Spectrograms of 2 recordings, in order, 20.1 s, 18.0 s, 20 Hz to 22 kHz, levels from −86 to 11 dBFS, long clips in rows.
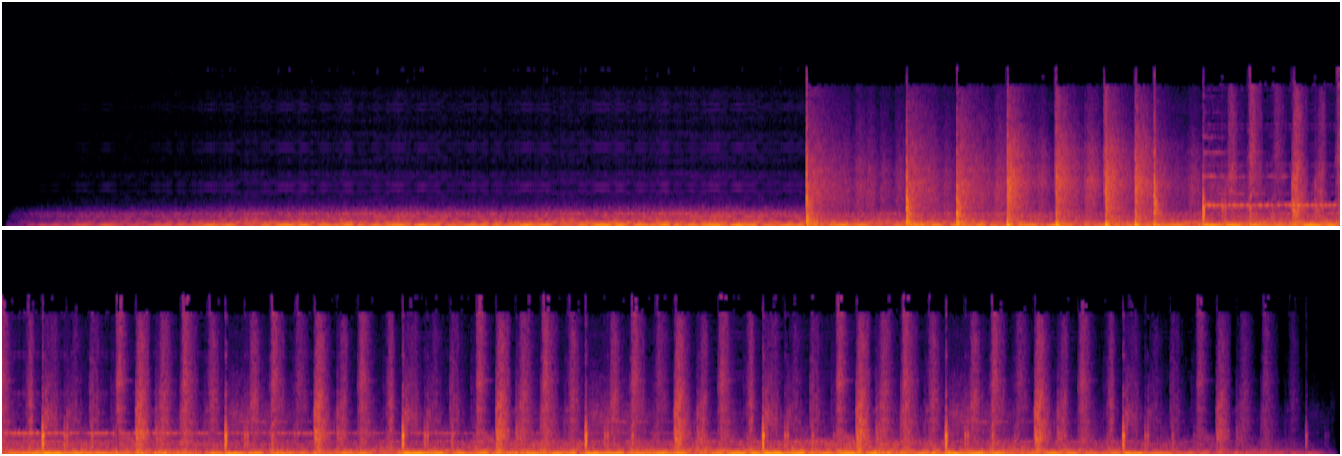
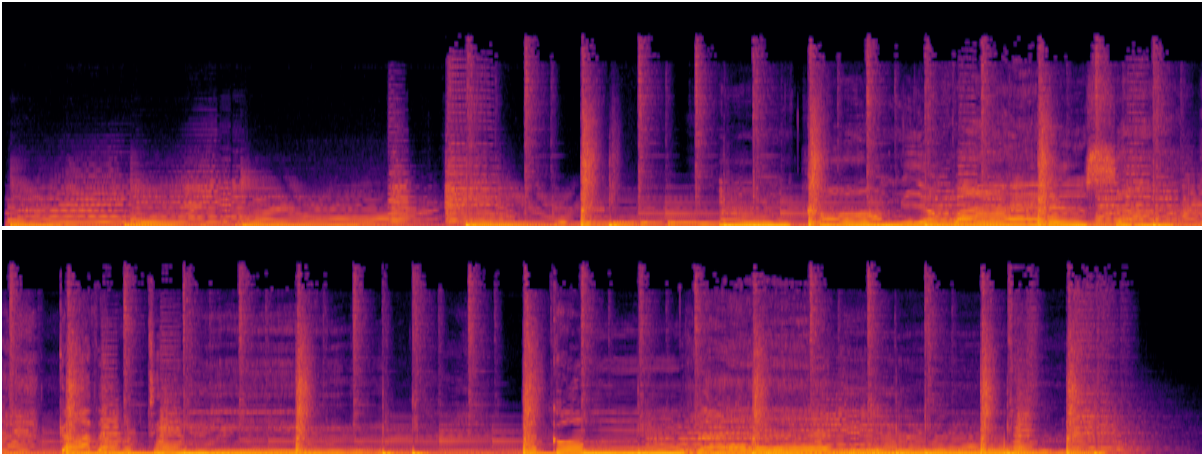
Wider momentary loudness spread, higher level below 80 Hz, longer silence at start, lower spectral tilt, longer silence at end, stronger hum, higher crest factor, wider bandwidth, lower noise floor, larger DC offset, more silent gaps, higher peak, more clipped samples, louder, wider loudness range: first, 13 LU vs 9 LU; about the same, -22 dBFS vs -24 dBFS; first, 0.3 s vs 0.05 s; about the same, -5.5 dB/octave vs -6 dB/octave; second, 0.15 s vs 0.4 s; neither; first, 18 dB vs 12 dB; second, 15 kHz vs 19 kHz; about the same, -44 dBFS vs -42 dBFS; neither; neither; about the same, -2 dBFS vs -4 dBFS; neither; second, -22 LUFS vs -16 LUFS; about the same, 6 LU vs 5 LU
